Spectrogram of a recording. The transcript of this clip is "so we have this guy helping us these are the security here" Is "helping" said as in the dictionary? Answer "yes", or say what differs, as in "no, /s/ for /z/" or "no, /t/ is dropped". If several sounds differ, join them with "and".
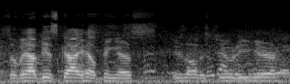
yes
